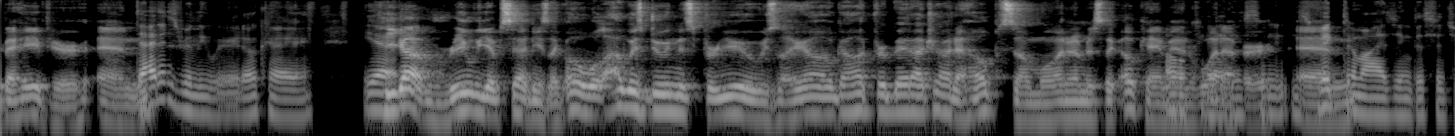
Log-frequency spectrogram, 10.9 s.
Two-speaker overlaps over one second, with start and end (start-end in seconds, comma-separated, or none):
8.7-10.2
